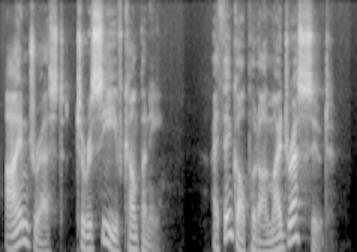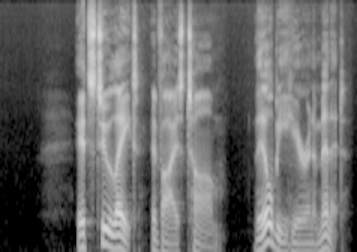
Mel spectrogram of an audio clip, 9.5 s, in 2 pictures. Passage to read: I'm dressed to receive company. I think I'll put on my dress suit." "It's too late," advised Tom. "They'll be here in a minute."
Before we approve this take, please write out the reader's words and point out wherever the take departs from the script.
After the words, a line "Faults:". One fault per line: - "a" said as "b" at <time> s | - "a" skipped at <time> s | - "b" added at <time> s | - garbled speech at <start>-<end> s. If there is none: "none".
I'm dressed to receive company. I think I'll put on my dress suit." "It's too late," advised Tom. "They'll be here in a minute."
Faults:
none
